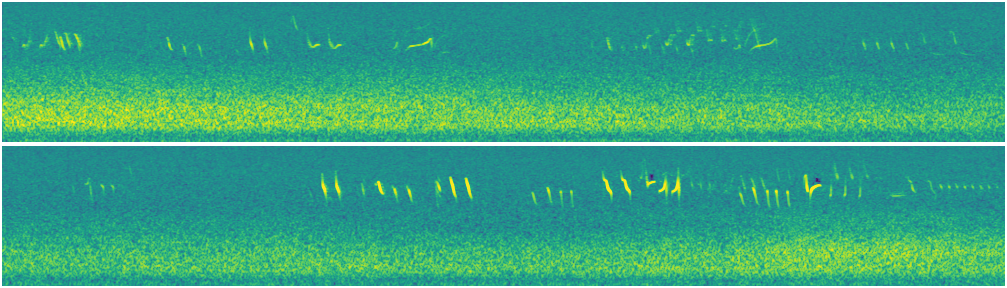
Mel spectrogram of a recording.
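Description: Small birds chirping in short bursts of quick, high notes, busier in the second half, over a steady background hiss of outdoor ambience.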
